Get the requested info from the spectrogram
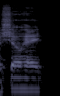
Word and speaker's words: Shohei: Shout out to Shohei.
